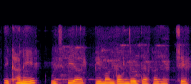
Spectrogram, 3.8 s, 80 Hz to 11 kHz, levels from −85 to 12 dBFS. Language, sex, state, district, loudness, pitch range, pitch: Bengali, female, West Bengal, Cooch Behar, -15 LUFS, 235-250 Hz, 240 Hz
